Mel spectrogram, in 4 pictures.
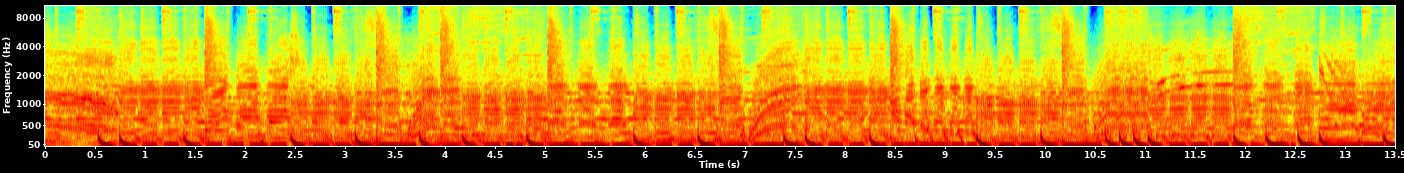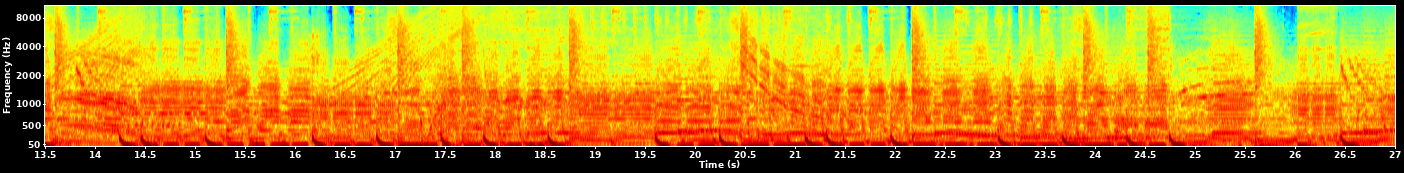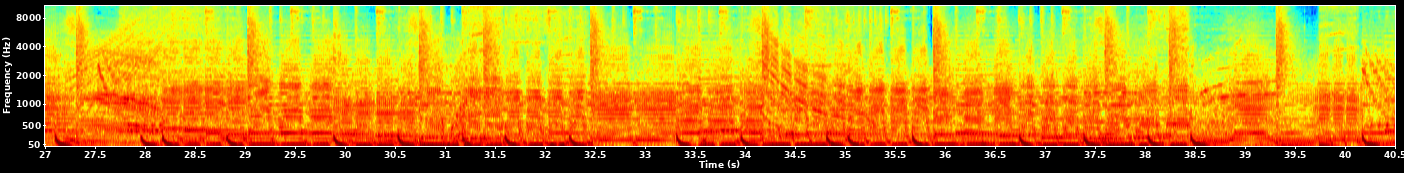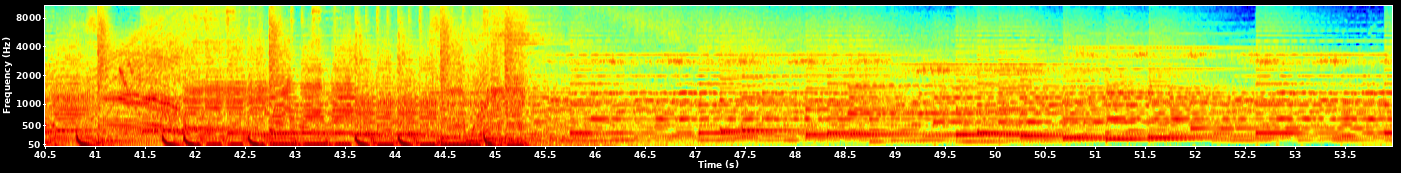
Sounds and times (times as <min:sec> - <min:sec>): Music: 0:00.0 - 0:53.9.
